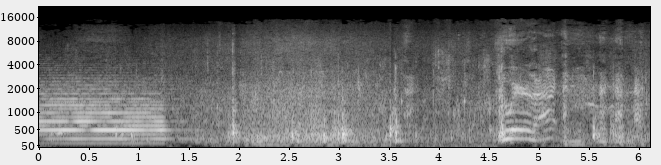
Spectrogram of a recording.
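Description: A sustained orchestral chord from the drama's score ends about a second in. It gives way to a washing water sound with scattered knocks, and a short wavering voice-like cry near the five-second mark.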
